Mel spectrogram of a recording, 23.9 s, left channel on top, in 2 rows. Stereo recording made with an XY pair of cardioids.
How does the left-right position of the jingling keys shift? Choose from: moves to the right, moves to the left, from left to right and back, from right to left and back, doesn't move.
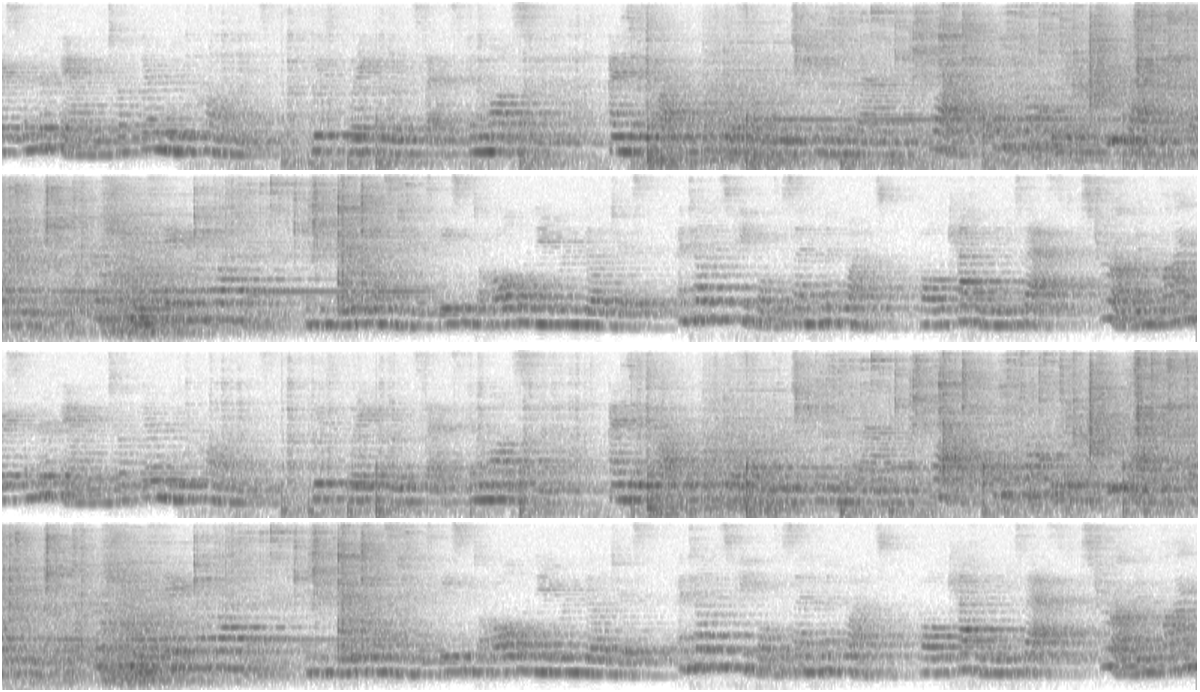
from left to right and back.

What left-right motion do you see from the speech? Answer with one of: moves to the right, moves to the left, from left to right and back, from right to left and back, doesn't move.
doesn't move.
